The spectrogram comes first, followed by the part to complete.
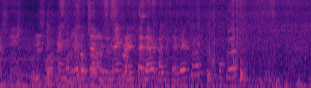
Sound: french chatter behind

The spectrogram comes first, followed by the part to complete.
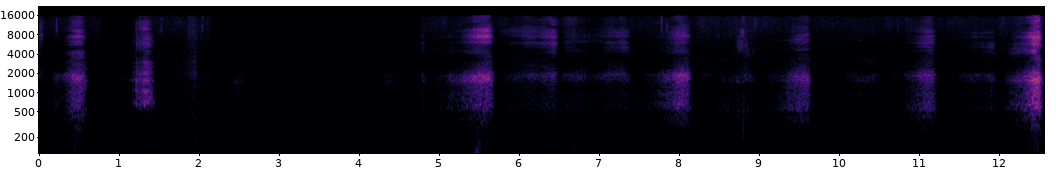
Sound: heavy breathing

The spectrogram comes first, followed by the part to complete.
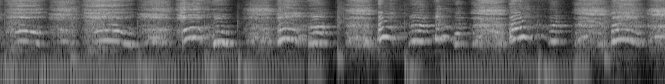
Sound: Mary breathes heavy

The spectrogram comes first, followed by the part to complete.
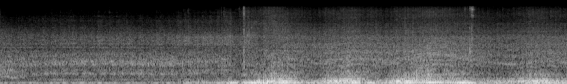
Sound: engine rumbles

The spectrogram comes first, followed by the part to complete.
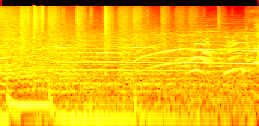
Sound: sirens wailing

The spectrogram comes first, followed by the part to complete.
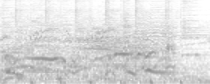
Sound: bleating; grunting

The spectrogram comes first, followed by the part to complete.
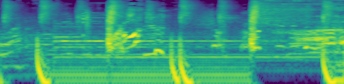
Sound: chaotic laughter; laughter

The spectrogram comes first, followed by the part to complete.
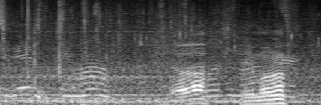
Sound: background chatter; fish splashing

